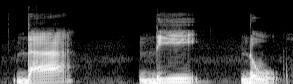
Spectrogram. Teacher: Ke langit-langit bukan ke pangkal gigi atas bukan ke gusi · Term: huruf D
